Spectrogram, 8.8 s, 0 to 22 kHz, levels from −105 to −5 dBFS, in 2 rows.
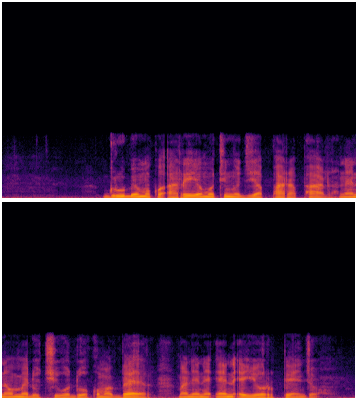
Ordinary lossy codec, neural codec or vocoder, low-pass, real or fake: none; codec, 16 kHz, 8 kbps, FreqCodec, smaller model; 7.2 kHz; fake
